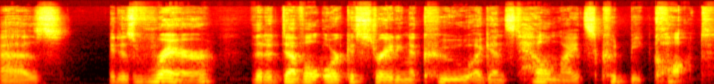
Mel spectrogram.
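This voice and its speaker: A man at medium pitch performs a put-on character voice at a fairly slow pace. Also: fairly even intonation, very clean recording, silent background. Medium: actual play. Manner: formal, clipped, authoritative.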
